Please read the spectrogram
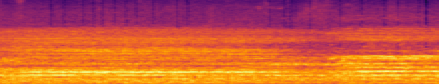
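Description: Church choir singing Orthodox liturgical chant in long, held chords, the harmony moving to a new chord a little after three seconds in.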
